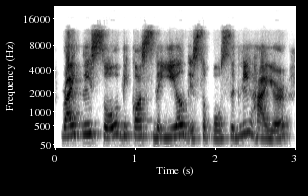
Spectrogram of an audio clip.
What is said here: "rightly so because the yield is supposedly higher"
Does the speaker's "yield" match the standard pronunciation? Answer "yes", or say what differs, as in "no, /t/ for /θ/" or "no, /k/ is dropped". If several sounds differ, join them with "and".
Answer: yes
